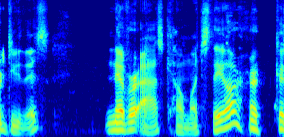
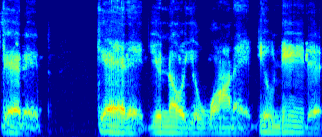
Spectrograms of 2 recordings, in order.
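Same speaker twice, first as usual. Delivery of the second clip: very deep, low, soft snarling coaxing voice; 10 semitones lower, 6 dB quieter than usual. Voicing the inner collector urging him to buy the toy, snarly tempting voice. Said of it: "that little snarly voice that says".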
